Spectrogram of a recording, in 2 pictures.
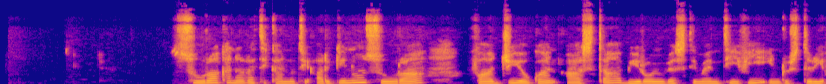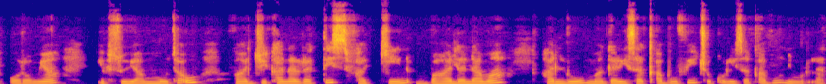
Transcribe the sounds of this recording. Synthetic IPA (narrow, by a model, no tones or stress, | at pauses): suːɾaːkɐnɐrːɐt̪ːɪ̥kɐnːʊt̪ɪʔɐɾɡɪnuːnsuːɾaː | faːd͡ʒiːjoːkaːna̰ːst̪ʼaːbiːɾo̞ːɪnvɛst̪ɪmɛnt̪iːfɪɪ̰nd̪ʊst̪ɪɾiːɔɾɔmɪjaː | ɪbsʊjɐmːuːt̪ʰɐ̰ʔʊ | faːd͡ʒːiːkʰɐnɐrːɐt̪ːɪsfɐkʰːiːnbaːlɐlɐma | hɐlːuːmɐɡɐɾiːsɐkʼɐbuːfɪt͡ʃʼʊkʼːʊliːsɐkʼɐbunɪmʊlʔɐ̰t̪ɐ̥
